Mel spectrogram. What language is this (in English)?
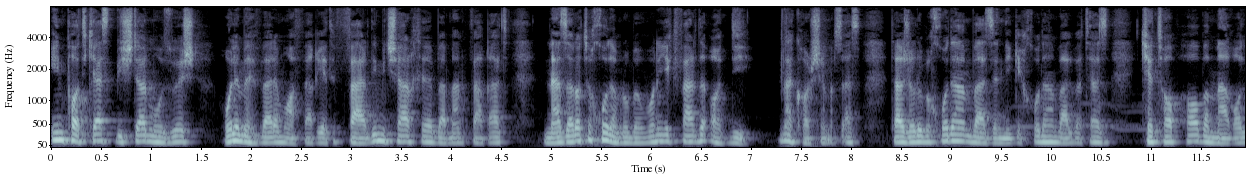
Persian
